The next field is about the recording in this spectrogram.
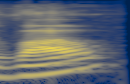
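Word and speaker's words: واو: Then comes vav. Vav is as in V or an W, like vessel, as in English vessel.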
